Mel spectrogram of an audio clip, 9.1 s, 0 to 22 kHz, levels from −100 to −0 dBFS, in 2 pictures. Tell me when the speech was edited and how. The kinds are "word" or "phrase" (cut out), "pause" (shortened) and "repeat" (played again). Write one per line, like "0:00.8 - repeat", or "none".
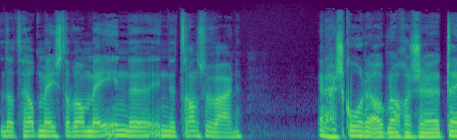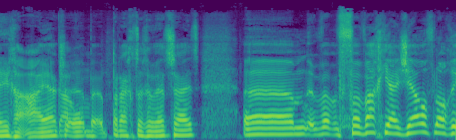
none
